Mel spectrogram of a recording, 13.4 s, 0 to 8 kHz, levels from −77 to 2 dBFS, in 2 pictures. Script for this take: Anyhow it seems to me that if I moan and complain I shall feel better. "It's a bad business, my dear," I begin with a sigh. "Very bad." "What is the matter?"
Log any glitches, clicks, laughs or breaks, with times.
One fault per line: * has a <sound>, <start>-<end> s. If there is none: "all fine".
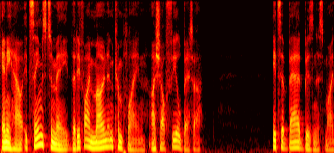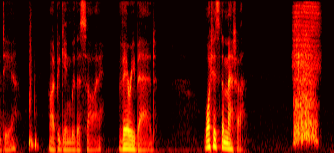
* has a sigh, 7.3-7.5 s
* has a sniff, 12.5-13.1 s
